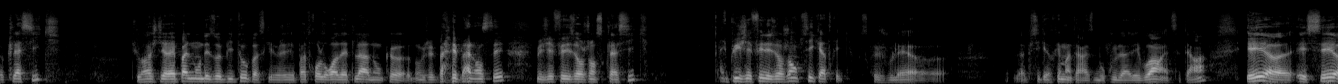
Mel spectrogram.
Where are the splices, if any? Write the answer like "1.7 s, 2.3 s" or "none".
11.1 s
